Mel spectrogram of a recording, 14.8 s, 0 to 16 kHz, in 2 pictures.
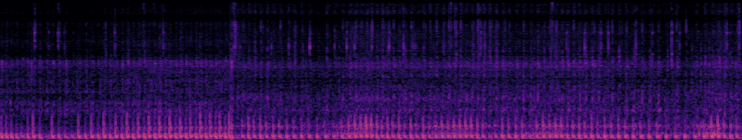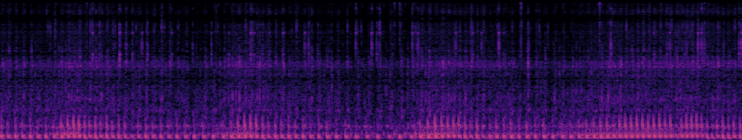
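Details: Honda XR70 with top end previously reassembled wrong by a prior owner: single cylinder runs rough, hard to start, won't idle, poor throttle response, low power, loud clattery top-end rattle; incorrect cam timing and worn cam chain roller.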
